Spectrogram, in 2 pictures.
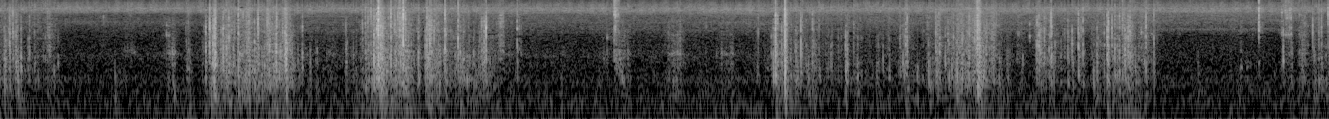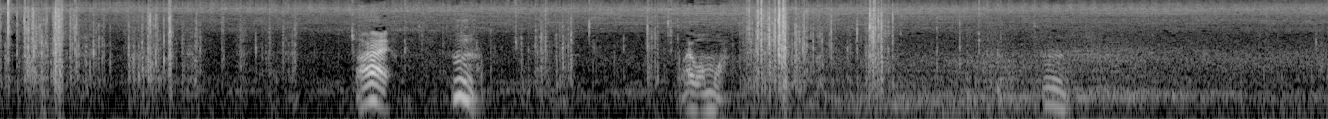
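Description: A man crunches crisp chips while chewing.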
